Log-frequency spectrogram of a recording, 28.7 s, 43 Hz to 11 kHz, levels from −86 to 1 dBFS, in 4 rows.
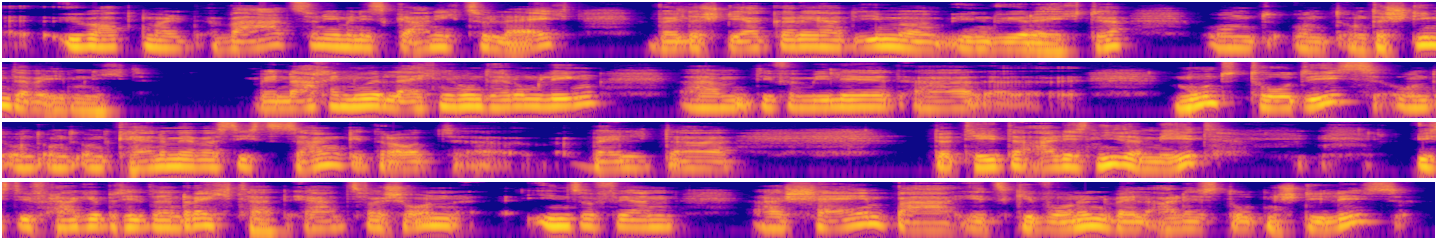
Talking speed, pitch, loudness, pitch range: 155 wpm, 135 Hz, -17 LUFS, 120-145 Hz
